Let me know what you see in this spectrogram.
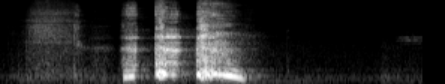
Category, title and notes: Sound effects > Human sounds and actions
Clearing Throat (Female)
Throat clearing sound effects female, recorded just before she start reading the actual script.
